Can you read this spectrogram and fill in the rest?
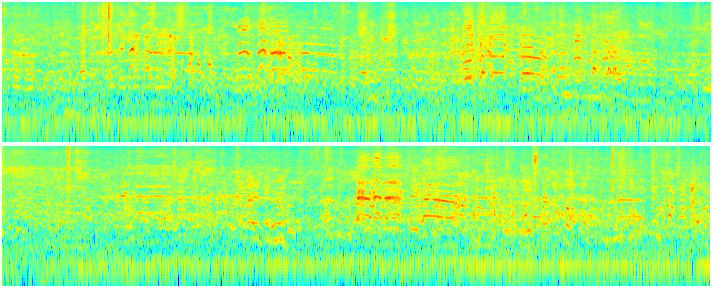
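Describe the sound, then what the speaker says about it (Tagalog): Chickens and roosters at the Bocaue pet market cluck and crow continuously amid crowd babble, with people talking nearby throughout. "So, ito yung mga lugar ng mga manok."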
